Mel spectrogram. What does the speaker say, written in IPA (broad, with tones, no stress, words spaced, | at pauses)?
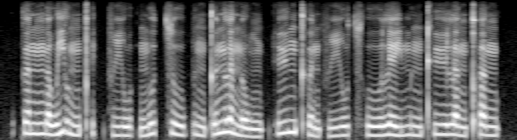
kɐ˧nŋɐ˨˥w jʊ˨˥ŋpʰɪ˨k̚ fiː˨wʊ˨k̚ n̪uː˥t̚t͡suː˨˧pɪ˨ŋ t̪ɵ˥nlɐ˨n o˨wŋɪ˨˥k̚ hyː˥ŋt̪ʰɵ˨˩nfiː˨˧w t͡sʰuː˨˧le˨˧jmɪ˨˧ŋkʰyː˧ lɐ˨˥ŋpʰɐ˧ŋ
